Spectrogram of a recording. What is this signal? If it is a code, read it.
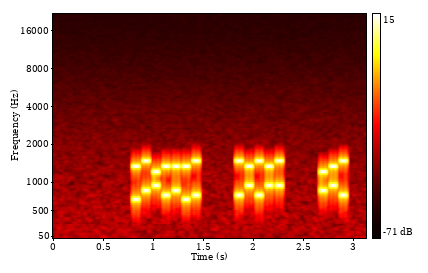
DTMF, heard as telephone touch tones, dialled by machine, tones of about 40 ms. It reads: 29*5826 6060# 706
